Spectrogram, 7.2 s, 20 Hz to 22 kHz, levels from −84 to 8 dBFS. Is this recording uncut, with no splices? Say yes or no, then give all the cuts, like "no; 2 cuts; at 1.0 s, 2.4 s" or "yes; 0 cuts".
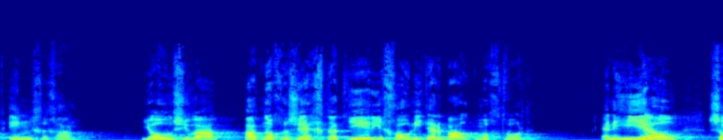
yes; 0 cuts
